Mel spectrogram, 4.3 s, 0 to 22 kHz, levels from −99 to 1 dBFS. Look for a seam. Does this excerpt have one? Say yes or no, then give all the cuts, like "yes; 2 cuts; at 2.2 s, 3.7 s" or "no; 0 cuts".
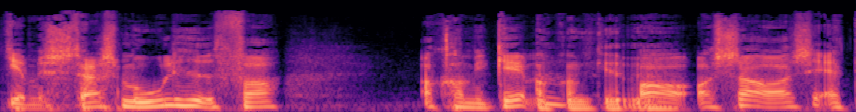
no; 0 cuts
